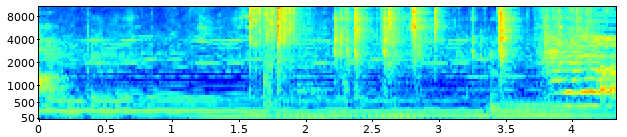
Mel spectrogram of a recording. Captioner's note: moans; metal clasping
